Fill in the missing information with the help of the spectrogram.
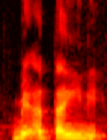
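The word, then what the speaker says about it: مِائَتَيْنِ: ہمارے پاس مئتین, ایسے مئتینی. ٹھیک, حالانکہ یہاں پر میم کے بعد آپ دیکھ رہے ہیں الف ہے, لیکن تلفظ کے اعتبار سے ہوگا یہ ایسے مئتینی, ایسے.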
